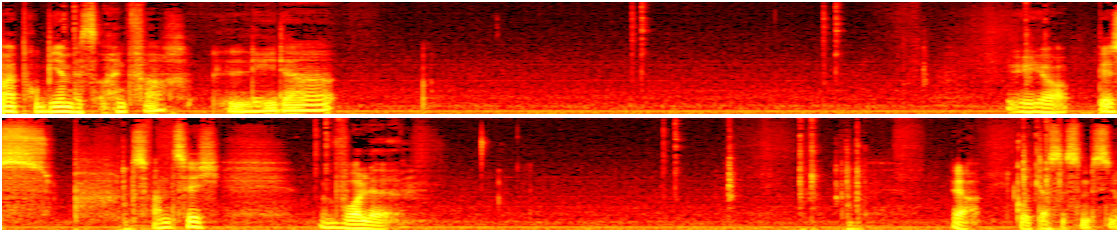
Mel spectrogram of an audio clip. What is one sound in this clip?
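Soft clicks tick now and then.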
